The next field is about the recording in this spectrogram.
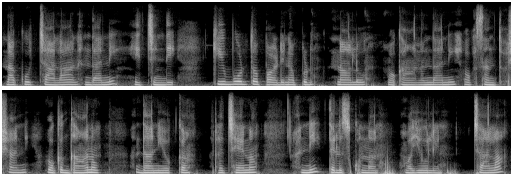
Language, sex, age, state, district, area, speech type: Telugu, female, 18-30, Andhra Pradesh, Kakinada, rural, spontaneous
